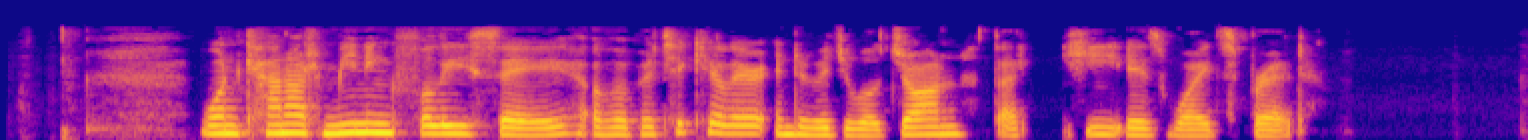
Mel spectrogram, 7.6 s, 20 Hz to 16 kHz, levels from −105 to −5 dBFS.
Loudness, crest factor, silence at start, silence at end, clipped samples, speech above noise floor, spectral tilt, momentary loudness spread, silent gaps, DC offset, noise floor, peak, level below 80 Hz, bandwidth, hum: -17 LUFS; 16 dB; 0.3 s; 1.1 s; under 0.1%; 68 dB; -6 dB/octave; 11 LU; none; under 0.1%; -84 dBFS; -2 dBFS; -60 dBFS; 7.6 kHz; none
